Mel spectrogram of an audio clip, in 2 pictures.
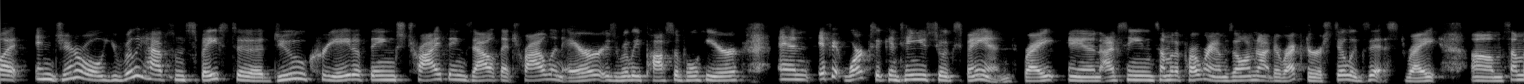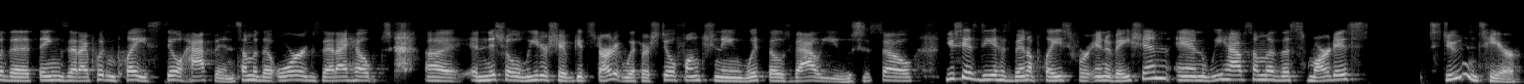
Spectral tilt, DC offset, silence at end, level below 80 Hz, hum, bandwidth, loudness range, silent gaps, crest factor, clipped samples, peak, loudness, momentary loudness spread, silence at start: -5.5 dB/octave; under 0.1%; 0.05 s; -68 dBFS; none; 8 kHz; 1 LU; 28.97-29.44 s; 16 dB; under 0.1%; -4 dBFS; -21 LUFS; 4 LU; 0 s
